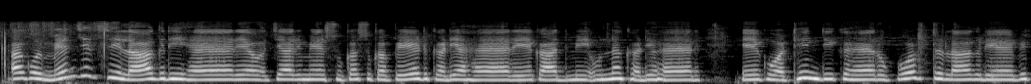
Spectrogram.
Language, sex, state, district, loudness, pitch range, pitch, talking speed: Marwari, female, Rajasthan, Nagaur, -15 LUFS, 215-250 Hz, 225 Hz, 185 wpm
